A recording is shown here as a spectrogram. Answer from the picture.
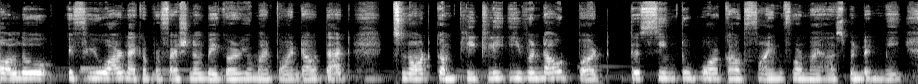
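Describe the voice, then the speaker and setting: Background music beneath a woman's medium-pitched voice. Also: moderate pace. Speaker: home cooking video creator. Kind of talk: voiceover tutorial. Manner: casual, with fillers.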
